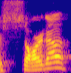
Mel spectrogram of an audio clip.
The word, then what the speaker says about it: Carda: It's pronounced Dr. Sarda, but it's spelled Carda, C-A-R-D-A.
